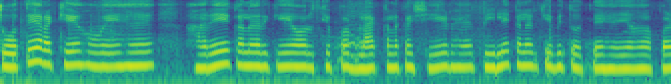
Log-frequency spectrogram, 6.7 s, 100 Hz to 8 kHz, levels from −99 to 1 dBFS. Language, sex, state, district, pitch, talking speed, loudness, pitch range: Hindi, female, Chhattisgarh, Raipur, 250 Hz, 205 wpm, -14 LUFS, 235-260 Hz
